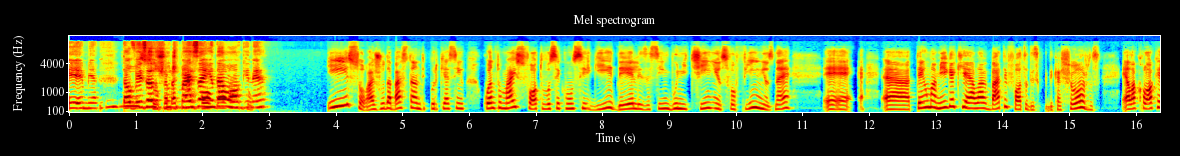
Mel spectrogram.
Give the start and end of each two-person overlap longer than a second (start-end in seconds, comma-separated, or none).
1.0-2.8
